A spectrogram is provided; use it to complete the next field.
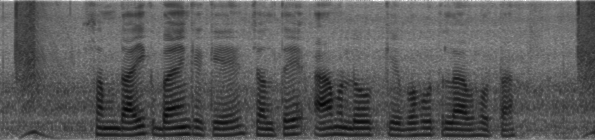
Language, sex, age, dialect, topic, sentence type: Bhojpuri, male, 18-24, Southern / Standard, banking, statement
